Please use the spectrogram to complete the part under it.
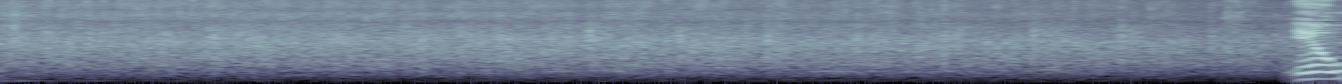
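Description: Church congregation applauding the Lord during a Portuguese-language sermon, a steady wash of many hands clapping at moderate loudness throughout, ending with a brief louder burst.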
